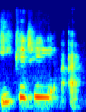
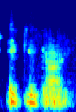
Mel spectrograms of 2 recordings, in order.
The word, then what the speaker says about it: ikigai: two can really be combined because I always pronounce it wrong too. Is it Ikaji? Ikaji, Amanda? Ikigai.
